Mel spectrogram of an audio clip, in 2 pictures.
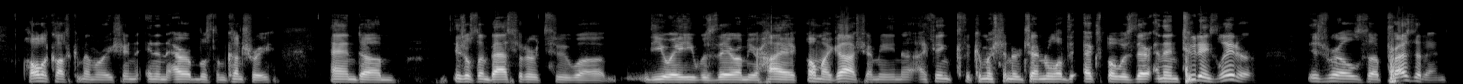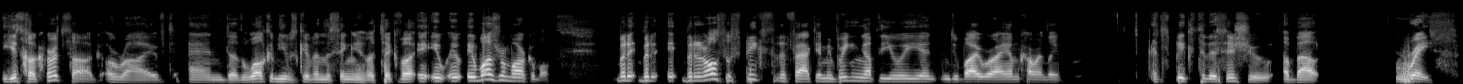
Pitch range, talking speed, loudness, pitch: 115-150 Hz, 190 wpm, -18 LUFS, 125 Hz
